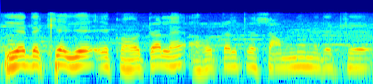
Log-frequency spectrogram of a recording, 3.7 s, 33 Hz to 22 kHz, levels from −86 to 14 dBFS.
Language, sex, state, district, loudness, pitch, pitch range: Hindi, male, Bihar, Katihar, -18 LUFS, 130 Hz, 120-140 Hz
